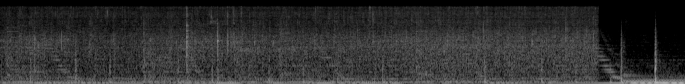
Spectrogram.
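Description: Food frying in hot oil in a pan: a steady sizzle with scattered small crackles, which stops shortly before the end.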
